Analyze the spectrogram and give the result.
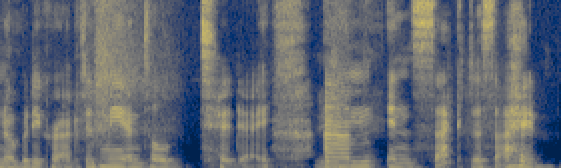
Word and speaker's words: Incesticide: Like, is it Insecticide or is it Incesticide? – I think Insecticide, but I am not the pronunciation. – I have been saying Incesticide. I just want you to know. Really? Today years old. – Incesticide is a very different image.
